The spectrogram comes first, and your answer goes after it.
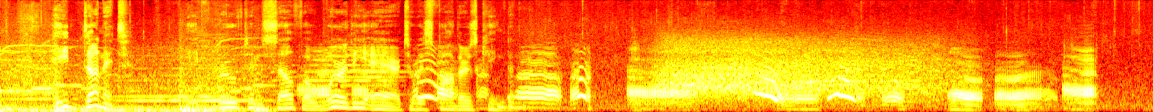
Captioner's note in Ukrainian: Оплески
